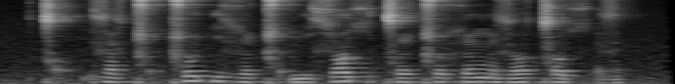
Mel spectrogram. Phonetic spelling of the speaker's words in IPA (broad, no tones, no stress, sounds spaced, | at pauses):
ǀ ɔ̰ pʲ ɔ̰ z œ z ǁ o̰ ǁ u pʲ e ɮ ʏ ǁ o̰ mʲ e ɕ ɔ ç ə ǀ ʏ ǁ u ɬ ʏ ŋ ʏ z o ǀ o ç ə̰ z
